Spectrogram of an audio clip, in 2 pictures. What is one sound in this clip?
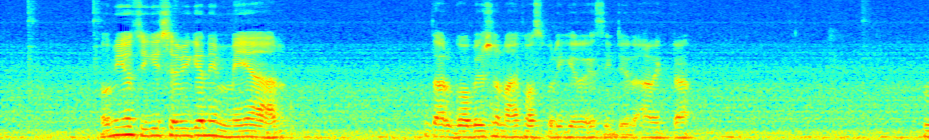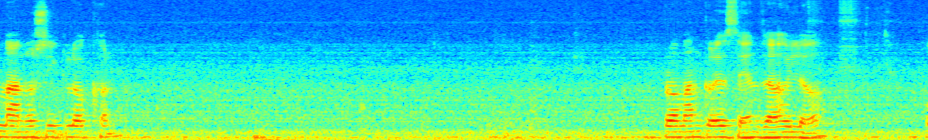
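A man speaks close to a microphone in short, calm phrases.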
